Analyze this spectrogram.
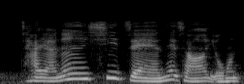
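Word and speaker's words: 自然: 일본어 발음은요. 자유는 지유, 자연은 시젠 해서 요건 또 시로 읽어줍니다.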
